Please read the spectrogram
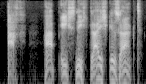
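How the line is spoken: Growling. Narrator (German): knurrte Gimli

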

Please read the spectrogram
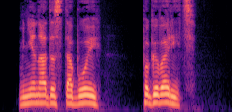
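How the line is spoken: Strangely tense voice. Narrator (Russian): сказала она каким-то странно напряженным голосом

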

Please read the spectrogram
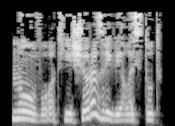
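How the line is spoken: Grandmother's grumbling. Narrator (Russian): ворчала бабушка

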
